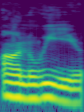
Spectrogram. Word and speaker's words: ennui: Or like me, I said NUI for about 20 years until a friend one day said, "You know, it's pronounced ennui, right?"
